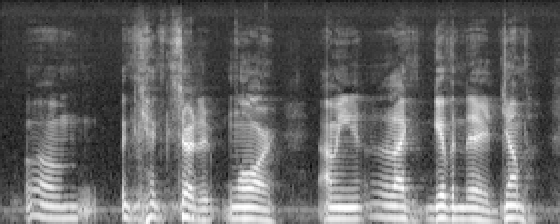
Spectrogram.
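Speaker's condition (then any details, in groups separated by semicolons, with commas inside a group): Traumatic brain injury; two injuries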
